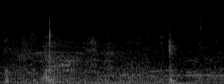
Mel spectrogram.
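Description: A few faint, sharp clicks from a sticky piece of candied pumpkin with walnuts being pulled apart by hand and bitten. The clearest click comes about half a second in and another near the end, over quiet room tone.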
